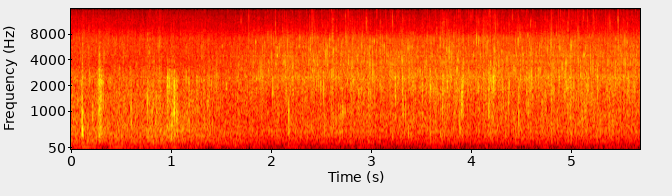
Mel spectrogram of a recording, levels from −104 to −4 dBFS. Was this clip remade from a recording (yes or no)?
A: no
